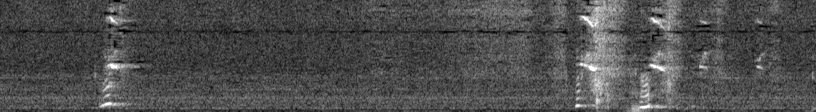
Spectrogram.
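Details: Brittany Spaniel named Dance barking in her sleep, a dog that otherwise never barks; soft muffled woofs, one near the start and a quick cluster of three toward the end, over a steady indoor hum.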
